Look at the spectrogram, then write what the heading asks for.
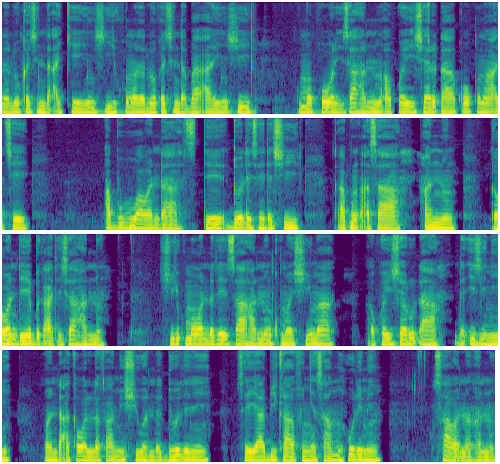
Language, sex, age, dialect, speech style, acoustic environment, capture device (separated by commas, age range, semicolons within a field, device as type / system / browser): Hausa, male, 18-24, Nigeria - Kano, relaxed, nature, mobile / Linux / Chrome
